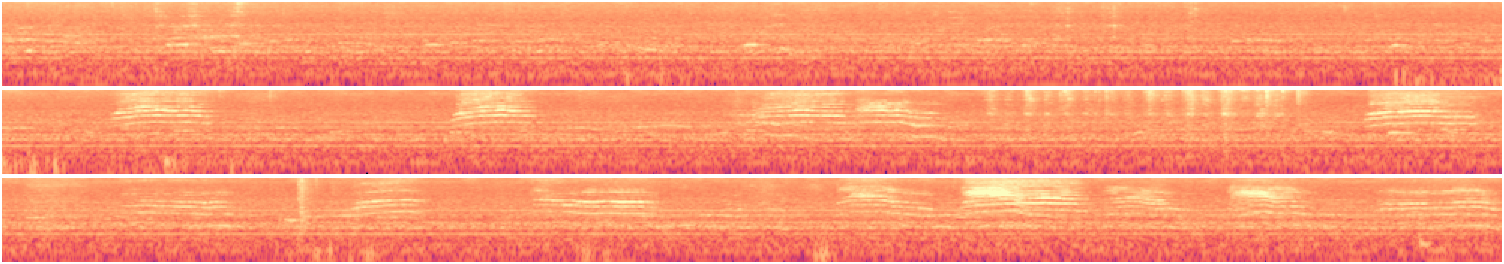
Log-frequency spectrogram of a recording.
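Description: A whole fish scrapes and slices against a fixed curved blade.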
